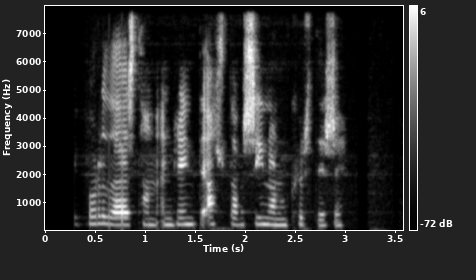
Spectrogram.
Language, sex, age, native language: Icelandic, female, 13, Icelandic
